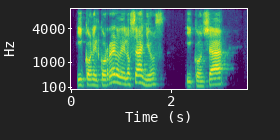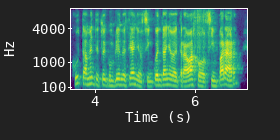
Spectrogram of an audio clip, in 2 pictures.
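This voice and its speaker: This man's voice sits at a fairly high pitch, with ordinary pitch variation, very even loudness and a moderate pace. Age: 50s. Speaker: motivational speaker and coach; coach giving a talk. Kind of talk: lecture. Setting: video call. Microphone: video call.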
